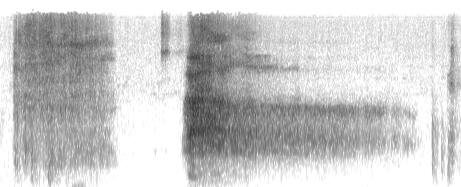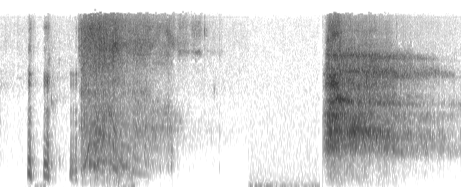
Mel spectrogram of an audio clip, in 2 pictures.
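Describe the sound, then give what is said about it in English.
A person's voice imitates heavy mechanical respirator breathing with four long, harsh, hissing breaths. Short pauses and a few small clicks fall between the breaths. “Can I get one more Darth Vader breath real quick?”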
